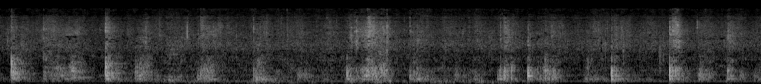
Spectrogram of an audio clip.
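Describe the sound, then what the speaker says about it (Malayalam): Onions fry in a pan for a fish curry, a soft sizzle broken by repeated rhythmic stirring scrapes and occasional utensil knocks against the pan, close and fairly quiet, with no talking. "ഉള്ളി ഏകദേശം ആയിക്കൊണ്ടിരിക്കുന്നുണ്ട്"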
